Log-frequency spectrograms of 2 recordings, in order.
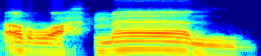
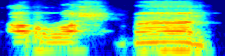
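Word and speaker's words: الرحمن: tapi ketika Kita mengucapkannya kita mengatakan ar-rahman dengan memanjangkan Mi ya memanjangkan Meme sedangkan ya tidak boleh ditulis sana Alif sama sekali ya tidak boleh tulis Alif sama sekali Saya ulangi ketika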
